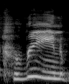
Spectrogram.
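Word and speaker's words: Karin: Triptych by Karen Slaughter. Is it Karen? It's Krin. I still think it's Karen. The audiobook narrators say Karen, but she says it in YouTube as Kareen, but then I've heard,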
